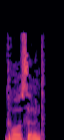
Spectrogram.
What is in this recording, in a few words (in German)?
"drosselnd", German; adjectives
